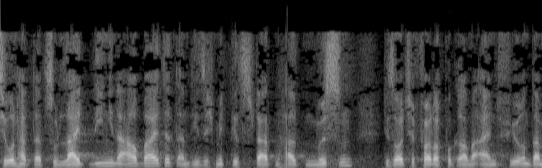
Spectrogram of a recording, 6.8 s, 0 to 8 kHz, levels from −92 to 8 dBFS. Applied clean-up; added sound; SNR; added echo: none; none; none; none.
